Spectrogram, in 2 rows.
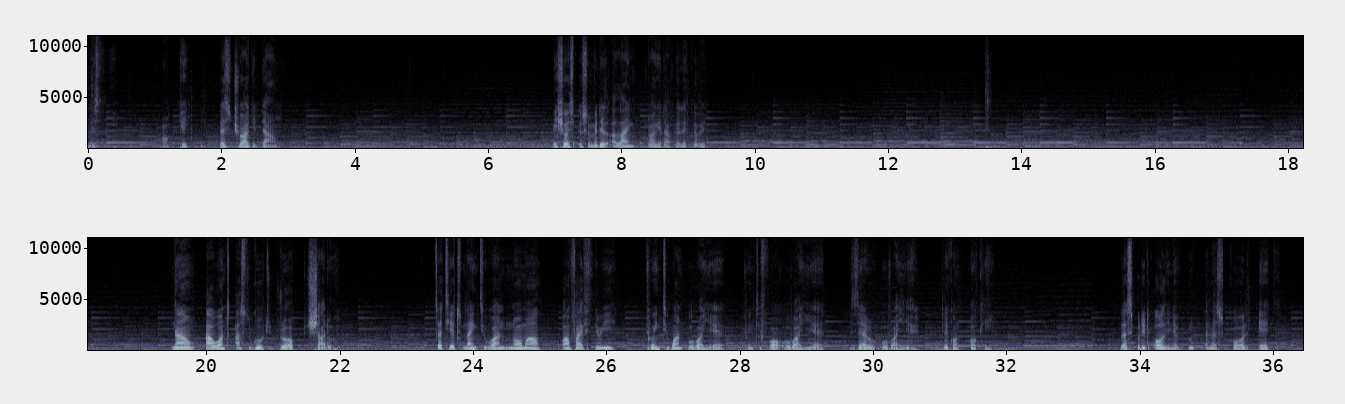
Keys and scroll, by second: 1.4 b, 4.2 v, 6.8 ctrl+shift+v, 7.0 t, 8.0 Up, 8.5 Up, 8.9 Up, 9.2 Up, 9.5 Up, 10.1 Up, 11.0 Up, 11.8 =, 11.9 =, 12.3 Up, 12.5 Up, 12.6 Up, 12.8 Up, 14.3 Up, 14.7 Down, 14.9 Down, 15.1 Down, 35.4 ctrl+g.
